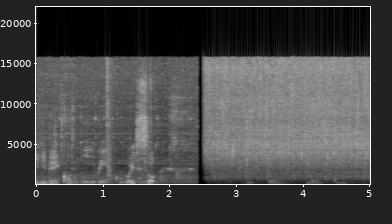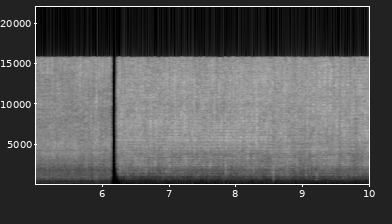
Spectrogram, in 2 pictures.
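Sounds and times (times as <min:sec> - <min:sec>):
food sizzling in frying pan: 0:02.5 - 0:10.0.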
